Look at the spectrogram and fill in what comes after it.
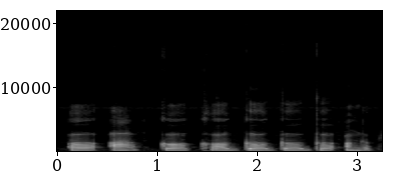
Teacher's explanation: कंठ से अ, आ, क, ख, ग, घ, अंग, इन सब का उच्चारण होता है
